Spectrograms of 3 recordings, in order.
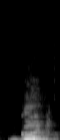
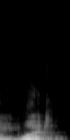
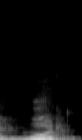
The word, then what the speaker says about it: would: las personas y dicen good, como bien, en vez de would. Entonces es importante que traten de pensar en la palabra hueso, hueso, y decir would, con esa misma pronunciación de hueso, would, y practicarlo en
